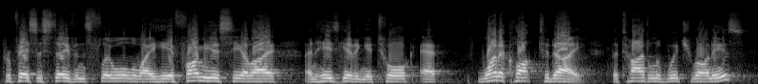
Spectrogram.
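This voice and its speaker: A man's voice: medium pitch, fairly even intonation, moderate pace, darkish tone, rough recording. A middle-aged Australian man presenting a conference talk, chatty and joking with asides to the audience.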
